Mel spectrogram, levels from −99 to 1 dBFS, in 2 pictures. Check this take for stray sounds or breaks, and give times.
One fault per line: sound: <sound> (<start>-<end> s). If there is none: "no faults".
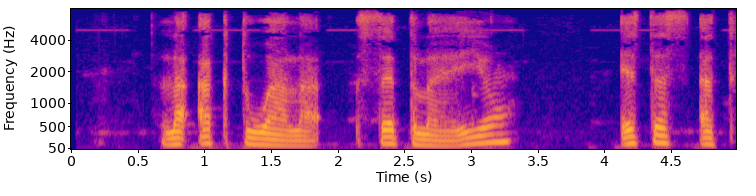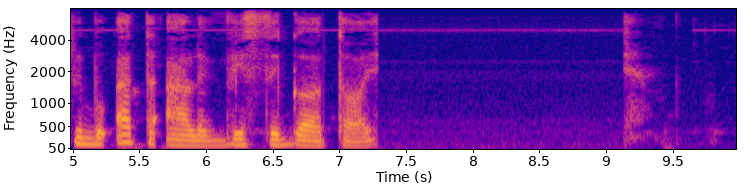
no faults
